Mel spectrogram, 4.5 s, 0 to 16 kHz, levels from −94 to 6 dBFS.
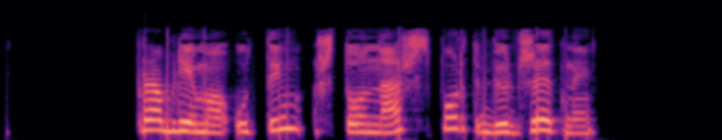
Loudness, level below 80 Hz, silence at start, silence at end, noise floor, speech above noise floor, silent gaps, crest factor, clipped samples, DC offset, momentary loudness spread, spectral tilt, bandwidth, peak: -18 LUFS; -56 dBFS; 0.85 s; 0.8 s; under -90 dBFS; over 73 dB; 1.92-1.96 s, 2.10-2.15 s, 2.71-2.75 s; 18 dB; under 0.1%; under 0.1%; 8 LU; -5 dB/octave; 7.6 kHz; 0 dBFS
